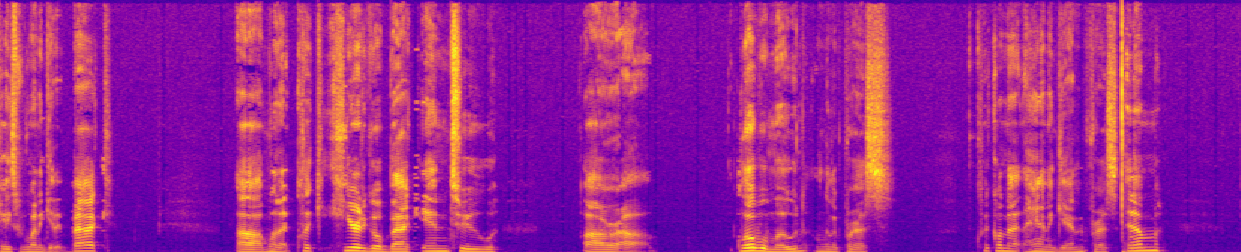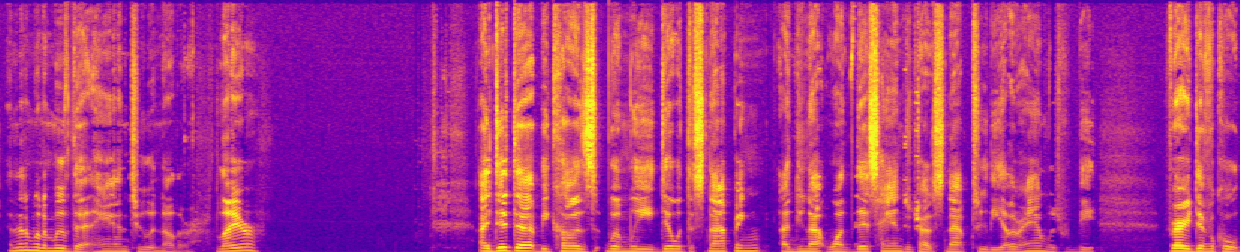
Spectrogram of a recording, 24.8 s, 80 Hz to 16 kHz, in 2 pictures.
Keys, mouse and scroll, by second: 3.3 click, 3.4 click, 9.7 click, 10.9 click, 11.2 m, 14.2 click, 14.4 click.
